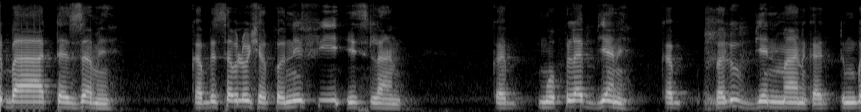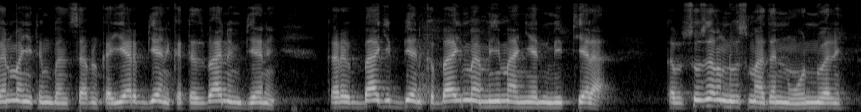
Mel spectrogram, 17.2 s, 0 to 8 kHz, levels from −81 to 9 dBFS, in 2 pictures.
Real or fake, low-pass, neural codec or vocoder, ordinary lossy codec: real; 7.2 kHz; none; Opus, 64 kbps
